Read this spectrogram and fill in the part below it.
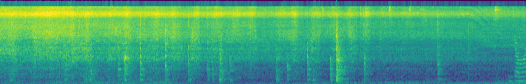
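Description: Tomatoes tipped into a pan of frying cashews and onions, a loud, continuous sizzle with steady stirring scrapes and knocks of a spatula against the pan throughout.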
